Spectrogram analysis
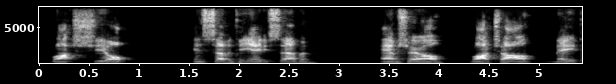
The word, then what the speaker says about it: Rothschild: That is, in German, the name is spelled Rothschild and is pronounced Rothschild.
